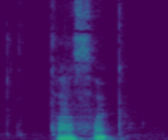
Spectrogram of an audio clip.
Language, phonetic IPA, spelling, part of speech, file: Polish, [ˈtasak], tasak, noun, LL-Q809 (pol)-tasak.wav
